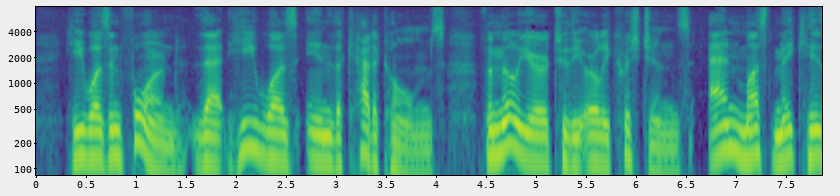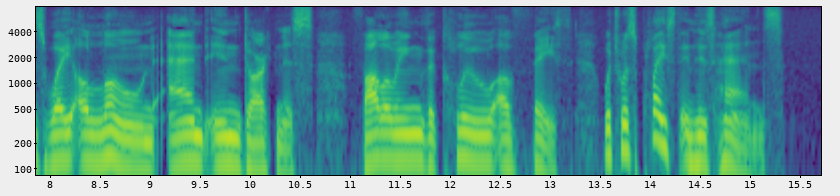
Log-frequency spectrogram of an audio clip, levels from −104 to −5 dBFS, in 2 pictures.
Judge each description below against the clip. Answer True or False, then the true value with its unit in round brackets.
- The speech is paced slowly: True (130 wpm)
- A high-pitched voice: False (125 Hz)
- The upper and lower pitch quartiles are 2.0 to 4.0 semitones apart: True (3.7 semitones)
